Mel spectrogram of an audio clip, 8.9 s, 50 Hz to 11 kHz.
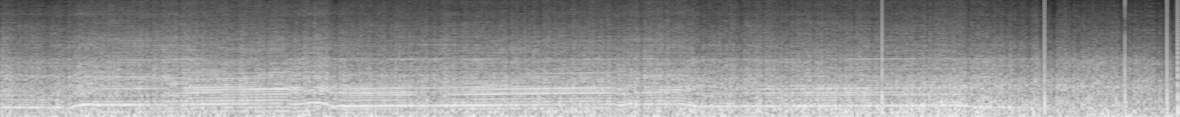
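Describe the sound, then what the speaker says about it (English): A 2025 KTM 390 Adventure motorcycle on the road, with a loud, close, continuous engine drone and wind roar. The engine pitch steps through several quick gear changes made with the quickshifter. "I will shift the gears down."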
